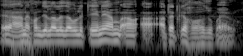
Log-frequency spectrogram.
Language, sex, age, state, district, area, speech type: Assamese, male, 60+, Assam, Charaideo, urban, spontaneous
